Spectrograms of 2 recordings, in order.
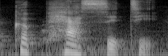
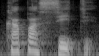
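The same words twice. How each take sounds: First: The stress falls on the second syllable. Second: The stress falls on a syllable other than the second. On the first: The speaker calls it right. "a sílaba tônica é aqui, P A" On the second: The speaker calls it wrong. "a pronúncia de capacidade não é capacity"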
